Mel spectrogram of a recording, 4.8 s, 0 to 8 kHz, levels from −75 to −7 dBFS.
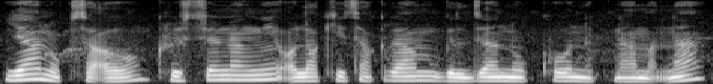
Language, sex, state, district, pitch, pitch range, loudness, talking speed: Garo, male, Meghalaya, South Garo Hills, 140 Hz, 130-165 Hz, -16 LUFS, 100 wpm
